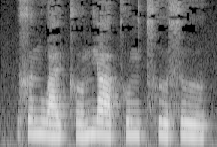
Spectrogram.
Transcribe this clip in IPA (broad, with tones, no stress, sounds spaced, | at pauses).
x ə˦ n w a˨˦ ɪ̯ kʰ ɤ˨˦ n̪ j ä˥˨ t̪ʰ ʊ˦ ŋ t͡sʰ ɹ̩˥˨ s ɹ̩˥˨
